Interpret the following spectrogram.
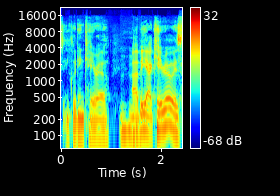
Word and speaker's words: Cairo: me when I visited Koo Illinois which is the southernmost town in Illinois you said it right that's how they say it there right yeah it's spelled like Cairo like CYO Egypt but um they very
